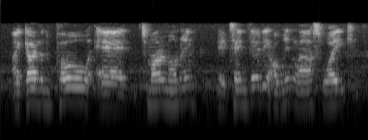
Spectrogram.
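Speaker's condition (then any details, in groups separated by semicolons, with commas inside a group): Multiple sclerosis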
